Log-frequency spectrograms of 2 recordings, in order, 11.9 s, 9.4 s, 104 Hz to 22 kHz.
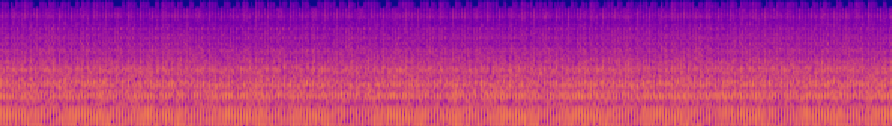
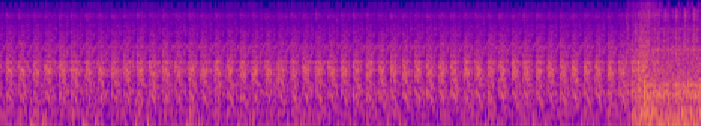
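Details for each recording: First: VW Sharan 2.0 TDI CFFB common-rail diesel, cold start after new timing belt and refitted injectors without bleeding: steady idle with a light, fairly even rattle about twice a second; owner suspects a bad tensioner pulley, not the engine. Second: VW Sharan 2.0 TDI common-rail diesel (CFFB), cold start after a week or two sitting, following injector removal, timing belt, fuel pump and filter replacement without bleeding; steady cranking about three beats a second for eight seconds then catches and runs evenly; self-primed fine.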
